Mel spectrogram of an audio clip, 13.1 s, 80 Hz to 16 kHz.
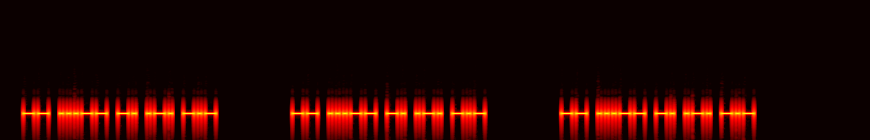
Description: Morse code, heard as a keyed tone, about 22 wpm, 700 Hz. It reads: M3NRK M3NRK M3NRK
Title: DXCC-100 Call Signs - 5 Characters - Repeated 3x - 22wpm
